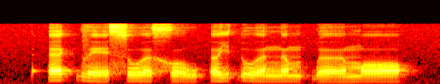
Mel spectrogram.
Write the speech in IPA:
ʔɛ˦˥k̚ve˨˩˦su˨˩ə̯ xo˨˩˨wʔə˧˥j ɗu˨˩ə̯nə˨˩m ɓəː˨˩˨mɔ˨˩

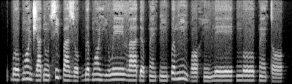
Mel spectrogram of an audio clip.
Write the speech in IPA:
ɓo˧bɔ̃˦ d͡ʒa˨ɗũ˨si˦pa˨ zo˨ɡ͡bə˦ bɔ̃˦ji˧weː˦ va˧ɗə˨ pɛ̃˨k͡pĩ˨pə˦mĩ˦ bɔ˨hĩ˨meː˧ | ŋoː˨pɛ̃˨ tɔ˨

